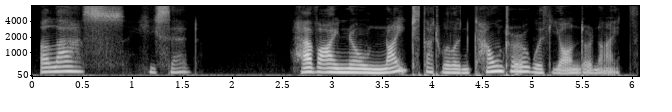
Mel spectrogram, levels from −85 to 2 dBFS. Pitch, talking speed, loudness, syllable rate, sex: 175 Hz, 130 wpm, -18 LUFS, 3.5 syllables/s, female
